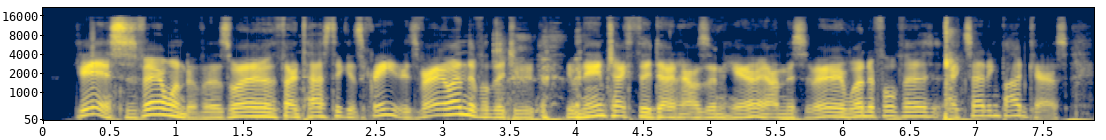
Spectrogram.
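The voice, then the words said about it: Imitates another person's voice. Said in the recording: “Was that a bad impression? ... that was much better than mine.”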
